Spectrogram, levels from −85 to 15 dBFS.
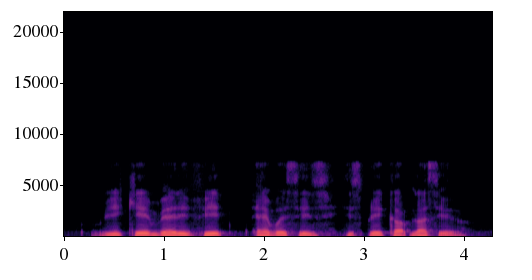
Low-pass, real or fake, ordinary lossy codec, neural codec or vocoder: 7.2 kHz; fake; none; codec, 16 kHz, 8 kbps, FunCodec, trained on LibriTTS, 25 frames a second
